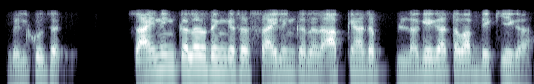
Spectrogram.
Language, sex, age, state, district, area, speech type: Hindi, male, 18-30, Uttar Pradesh, Jaunpur, rural, conversation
